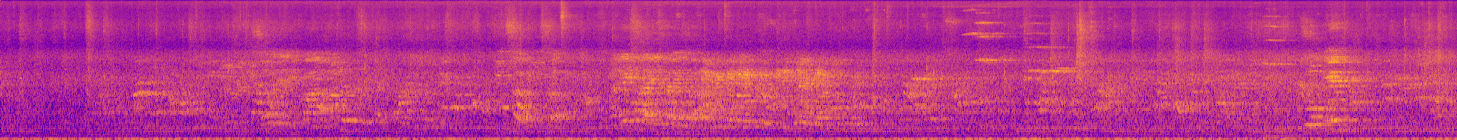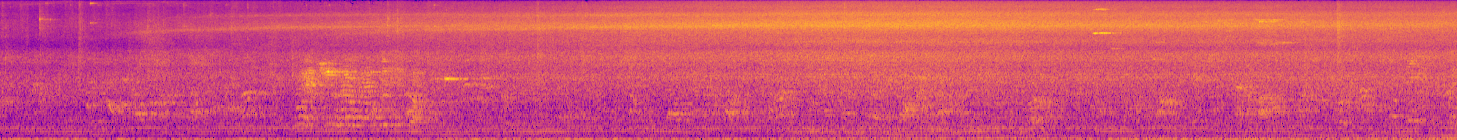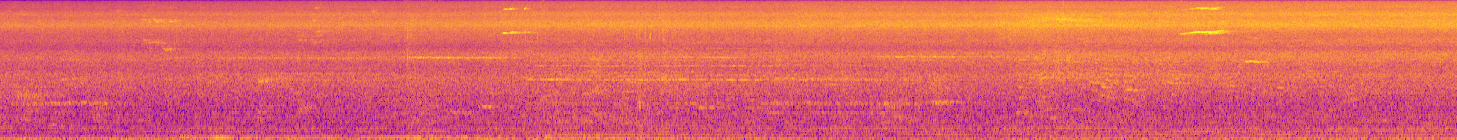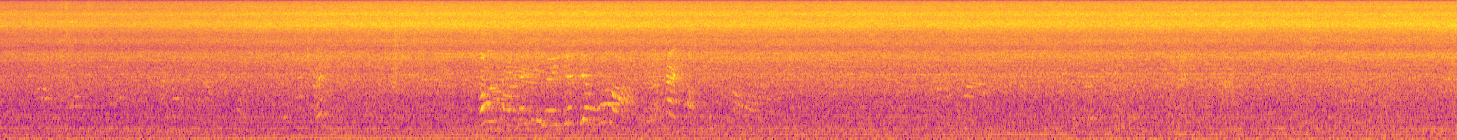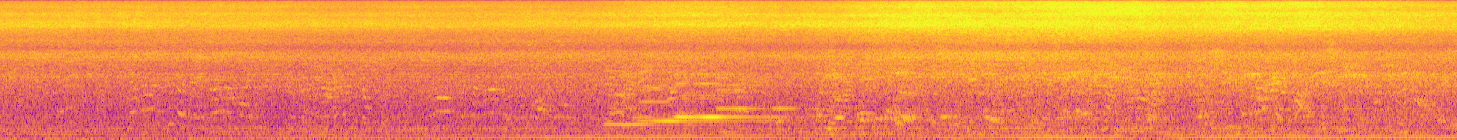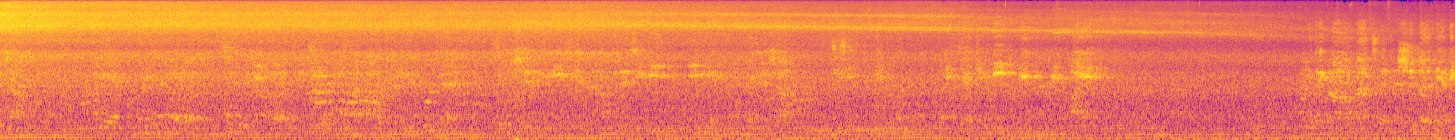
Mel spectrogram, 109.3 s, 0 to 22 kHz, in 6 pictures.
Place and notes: {"title": "Hualien Station, Hualien City - Walking in the station", "date": "2014-08-29 12:09:00", "description": "Walking in the station, From the station hall, Through the underpass, Then toward the station platform", "latitude": "23.99", "longitude": "121.60", "timezone": "Asia/Taipei"}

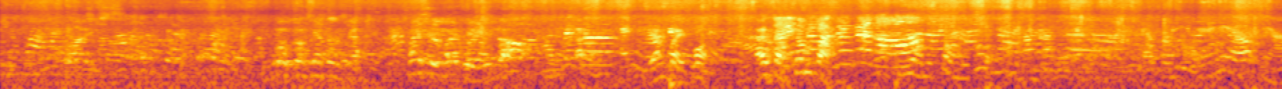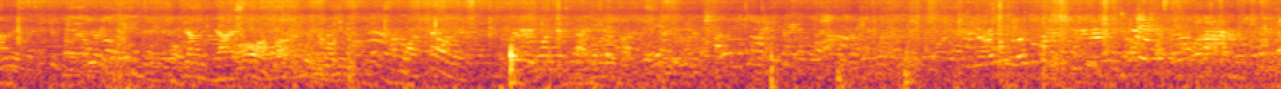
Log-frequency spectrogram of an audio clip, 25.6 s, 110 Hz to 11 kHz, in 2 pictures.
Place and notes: {"title": "景美市場, Wenshan District - Traditional markets", "date": "2012-11-07 07:46:00", "latitude": "24.99", "longitude": "121.54", "altitude": "20", "timezone": "Asia/Taipei"}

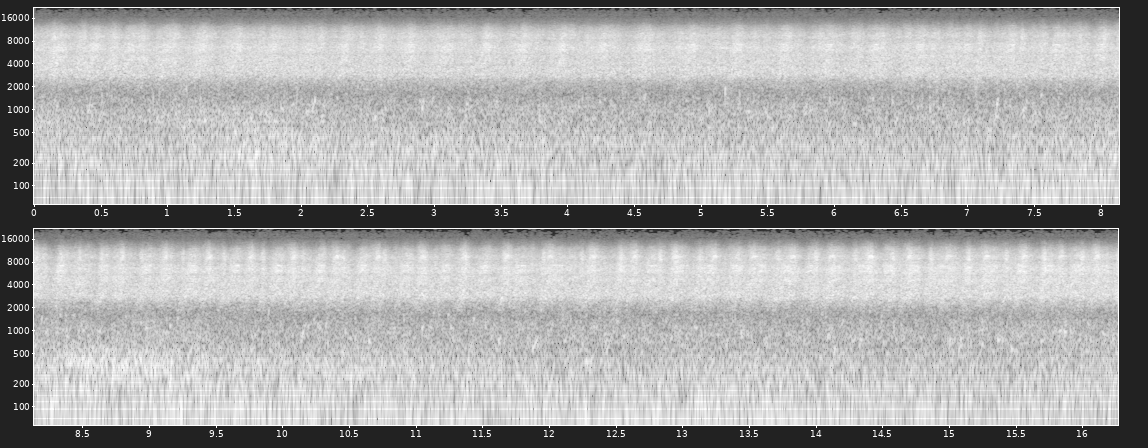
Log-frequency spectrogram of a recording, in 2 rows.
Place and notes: {"title": "隆昌村, Donghe Township - Cicadas sound", "date": "2014-09-06 17:30:00", "description": "Cicadas sound, Distant traffic sounds and, sound of the waves\nZoom H2n MS+ XY", "latitude": "22.94", "longitude": "121.27", "altitude": "31", "timezone": "Asia/Taipei"}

